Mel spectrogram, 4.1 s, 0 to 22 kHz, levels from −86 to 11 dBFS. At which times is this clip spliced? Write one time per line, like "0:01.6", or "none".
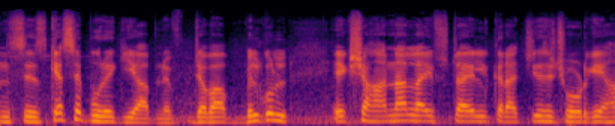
none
